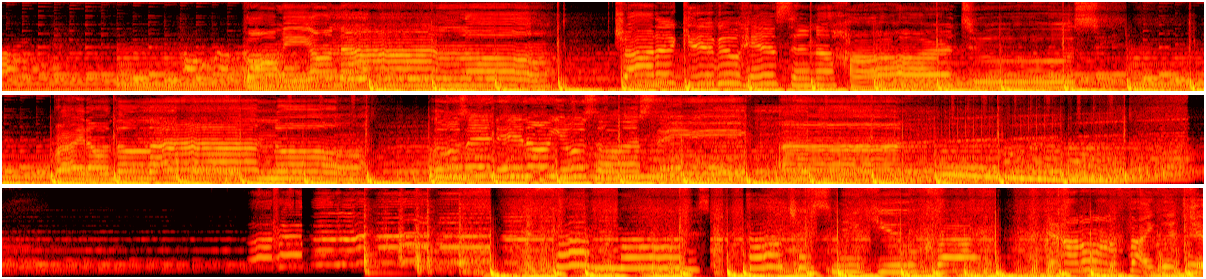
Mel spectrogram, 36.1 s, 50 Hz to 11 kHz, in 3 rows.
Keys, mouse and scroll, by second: 0.0 middle click, 0.3-1.1 scroll down 4, 1.1 KP_3, 1.3 Tab, 1.5 scroll up 3, 1.7 click, 1.9 Tab, 2.3 drag, 3.1 shift+s, 3.8 scroll down 1, 3.9 middle click, 4.4 scroll down 2, 4.6 middle click, 4.9 Tab, 5.1-6.7 right drag, 6.7 click, 7.2 click, 7.7-8.9 middle drag, 8.9 KP_3, 9.2-10.1 scroll up 7, 9.4 Tab, 10.1 click, 11.0 shift+s, 11.6 Tab, 11.8-12.7 right drag, 12.7 scroll down 3, 12.9 middle click, 13.5 click, 14.1 click, 14.7 KP_3, 14.9-15.6 scroll up 5, 15.1 Tab, 15.6 click, 17.0 shift+middle click, 17.2-17.8 scroll up 2, 17.8-19.1 drag, 19.1 shift+s, 19.7 Tab, 19.9-20.7 right drag, 20.7 scroll down 5, 21.0-21.5 middle drag, 21.5 click, 22.6 shift+c, 22.8-23.2 scroll up 4, 23.2 click, 23.7 click, 24.3 middle click, 24.5-25.0 scroll down 3, 25.0 alt+z, 25.2 click, 25.6 drag, 26.0 click, 26.4 click, 26.8 middle click, 27.3 click, 28.3 ctrl+KP_3, 28.6 shift+middle click, 28.8-29.4 scroll up 6, 29.1 shift+middle click, 29.4 Tab, 29.8 alt+z, 30.0-30.9 drag, 30.9 shift+middle click, 31.2 scroll up 2, 31.4 shift+s, 32.1 Tab, 32.4-33.4 right drag, 33.4 click, 34.2 Tab, 34.7 Tab, 34.9-35.7 scroll down 5, 35.1 middle click, 35.7 click.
